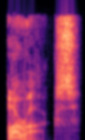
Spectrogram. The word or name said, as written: aurochs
